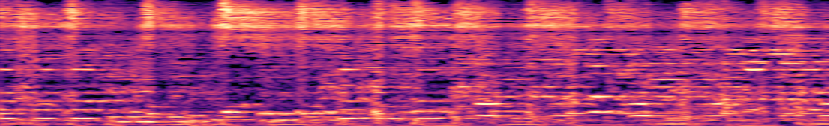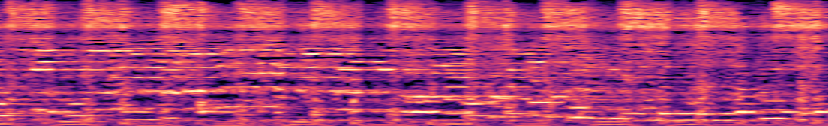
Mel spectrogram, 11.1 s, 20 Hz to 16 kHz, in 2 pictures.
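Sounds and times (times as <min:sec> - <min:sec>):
drums on cymbals: 0:00.0 - 0:11.0
electric guitar: 0:00.0 - 0:11.0
upright bass: 0:00.0 - 0:11.0.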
